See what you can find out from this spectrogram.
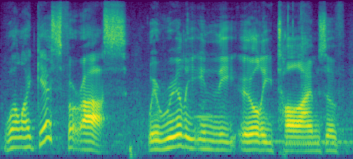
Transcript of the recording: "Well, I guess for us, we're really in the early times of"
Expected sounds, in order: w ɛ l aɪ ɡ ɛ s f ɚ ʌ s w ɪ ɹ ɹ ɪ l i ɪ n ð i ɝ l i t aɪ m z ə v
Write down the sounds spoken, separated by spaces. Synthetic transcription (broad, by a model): w ɛ l aɪ ɡ ɛ s f ɚ ʌ s w ɪ ɹ ɹ ɪ l i ɪ n ð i ɝ l i t aɪ m z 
